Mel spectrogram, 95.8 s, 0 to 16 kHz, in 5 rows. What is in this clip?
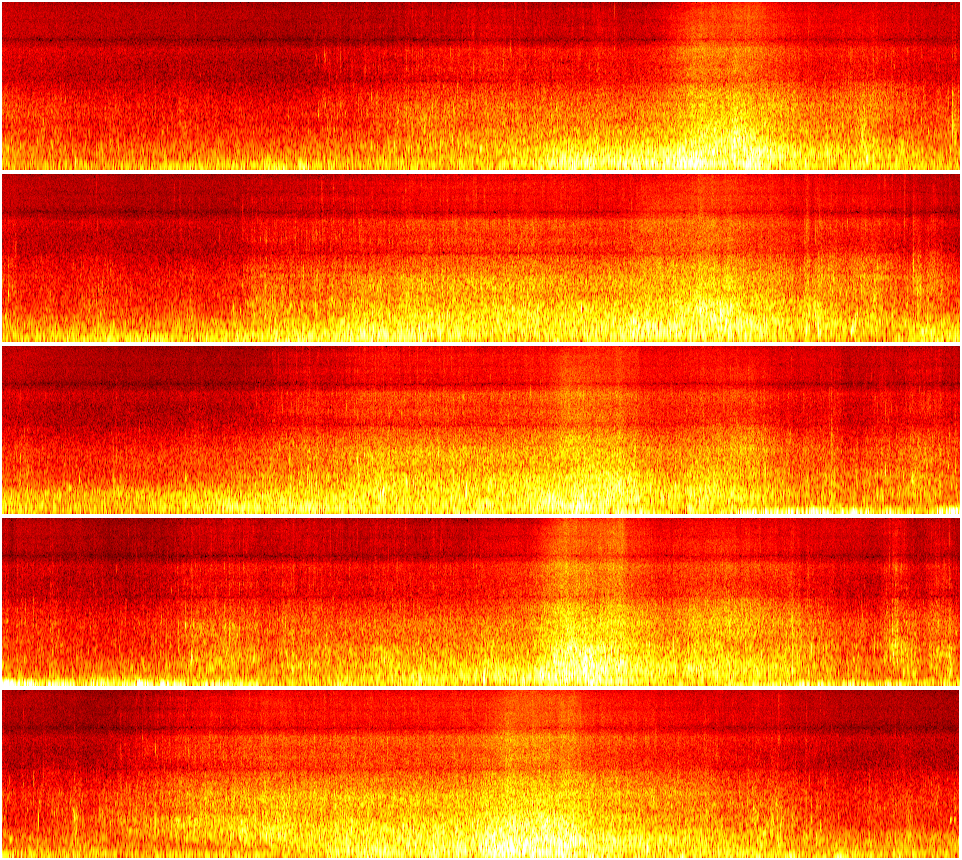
Ocean waves at Point Reyes.
oceanwaves-6&7 are from different parts of the same recording and edited to be combined and looped.
water, ocean, loop, close, slosh, splash, waves, sea, Point-Reyes, seashore, field-recording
